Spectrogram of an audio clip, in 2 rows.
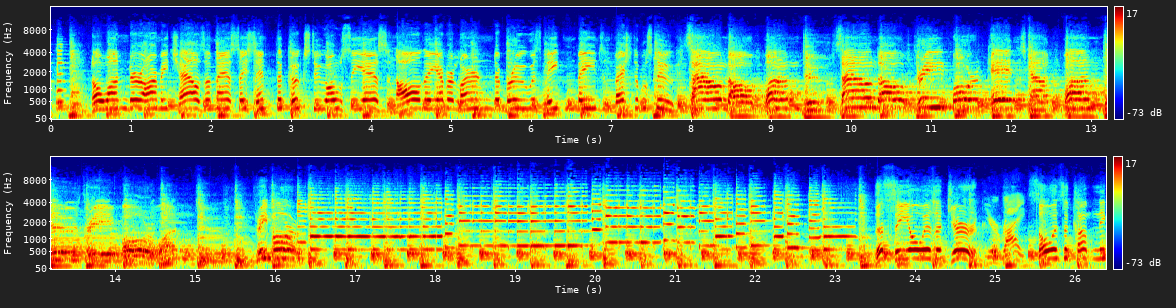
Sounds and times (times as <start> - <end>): Music: 0.0 - 26.3.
